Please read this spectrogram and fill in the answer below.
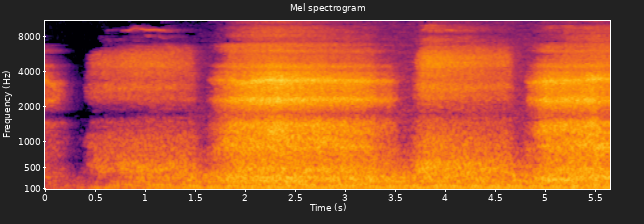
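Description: A woman breathing audibly close to the microphone: about four long, even breaths in and out, each a second or two long with short pauses between them, as she holds a lifted leg in locust pose.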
